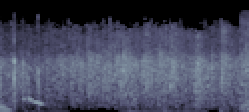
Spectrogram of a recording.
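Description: A steady burst of clapping from a small group, dense and continuous for a couple of seconds at moderate volume, with a faint voice briefly mixed in.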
